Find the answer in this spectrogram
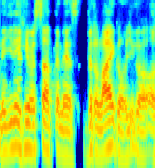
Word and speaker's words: vitiligo: Uh, for people that don't know, it's pronounced vitiligo.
